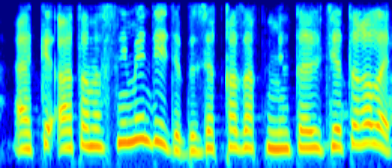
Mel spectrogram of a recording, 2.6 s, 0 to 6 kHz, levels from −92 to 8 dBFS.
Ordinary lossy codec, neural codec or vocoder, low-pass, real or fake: none; codec, 16 kHz, 16 kbps, FunCodec, trained on Chinese and English, 50 frames a second; 5.4 kHz; fake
